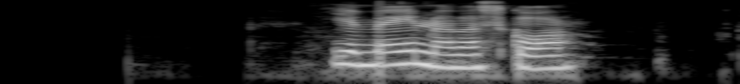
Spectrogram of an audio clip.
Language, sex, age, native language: Icelandic, male, 10, Icelandic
